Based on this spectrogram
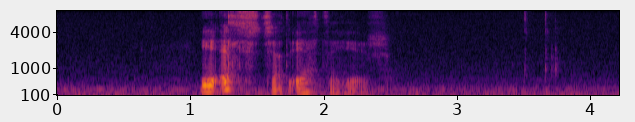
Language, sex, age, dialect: Faroese, female, 36-60, Suðurstreymoy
